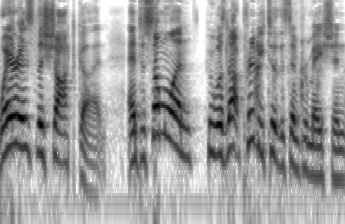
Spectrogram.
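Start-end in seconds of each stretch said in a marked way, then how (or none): 0.0-1.3 loud, high-pitched yell. Retelling being beaten by the brother's dad: imitating someone yelling.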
